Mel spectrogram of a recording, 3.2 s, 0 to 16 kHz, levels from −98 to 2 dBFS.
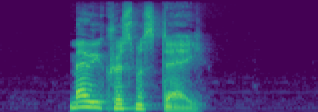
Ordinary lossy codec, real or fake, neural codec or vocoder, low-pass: none; real; none; 14.4 kHz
